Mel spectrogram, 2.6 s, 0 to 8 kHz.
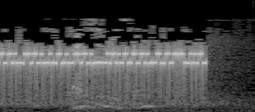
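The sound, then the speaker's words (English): Touch-tone telephone dialing: a loud, rapid run of short DTMF beeps for about two seconds, then a sudden drop to faint line hiss. “so I dial 1212”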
